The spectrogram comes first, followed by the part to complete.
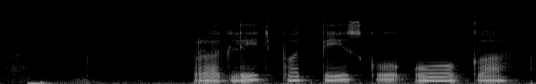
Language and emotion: Russian, sad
